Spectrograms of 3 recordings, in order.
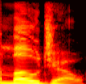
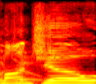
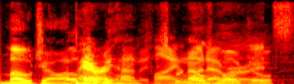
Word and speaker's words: Mongeau: a YouTube celebrity by the name of Tana mojo that's it yeah apparently that's how you pronounce her last name it is spelled mo n GE au so I'm thinking macho or Mon Joe or whatever so but I'm drew what I'm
